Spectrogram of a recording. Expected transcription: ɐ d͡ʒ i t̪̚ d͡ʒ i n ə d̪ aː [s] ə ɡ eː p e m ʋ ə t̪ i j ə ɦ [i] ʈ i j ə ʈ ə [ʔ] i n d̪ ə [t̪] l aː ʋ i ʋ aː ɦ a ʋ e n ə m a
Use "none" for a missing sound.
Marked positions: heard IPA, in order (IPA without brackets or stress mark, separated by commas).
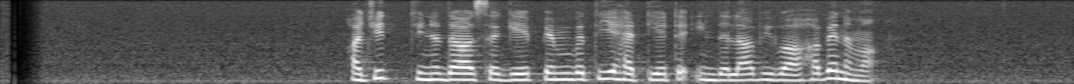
s, æ, ʔ, none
